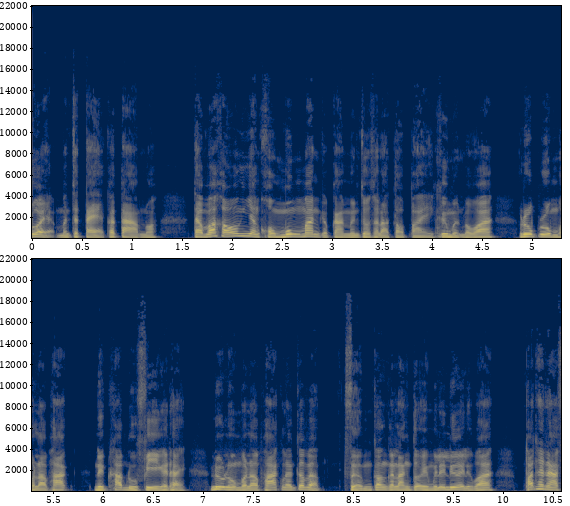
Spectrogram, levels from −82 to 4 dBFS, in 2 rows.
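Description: No technical faults can be heard in this speech recording.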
